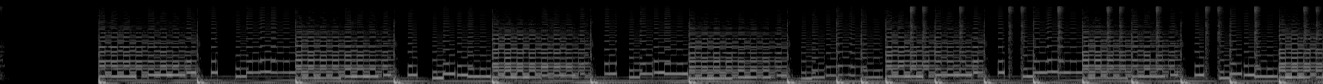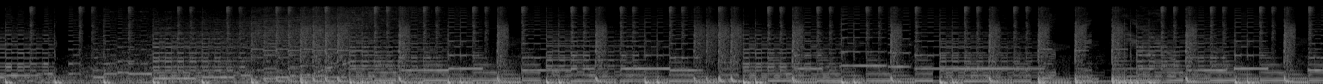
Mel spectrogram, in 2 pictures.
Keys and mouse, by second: 1.9 Tab, 2.3 Tab, 2.5-3.3 middle drag, 3.3 click, 3.4 shift+middle click, 3.6 shift+click, 3.7-7.0 shift+middle drag, 6.0 g, 7.0-12.9 drag, 9.8 g, 12.9-21.0 middle drag, 16.2 s, 23.5 alt+drag, 25.4 drag, 25.6 e.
